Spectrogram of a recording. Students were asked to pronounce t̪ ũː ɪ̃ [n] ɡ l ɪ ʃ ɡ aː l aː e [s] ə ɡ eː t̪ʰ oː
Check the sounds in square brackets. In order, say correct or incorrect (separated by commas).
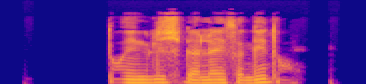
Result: incorrect, correct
